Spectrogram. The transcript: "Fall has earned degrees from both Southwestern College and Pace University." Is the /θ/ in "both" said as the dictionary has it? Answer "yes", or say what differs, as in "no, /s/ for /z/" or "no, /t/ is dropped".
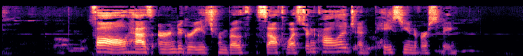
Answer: yes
